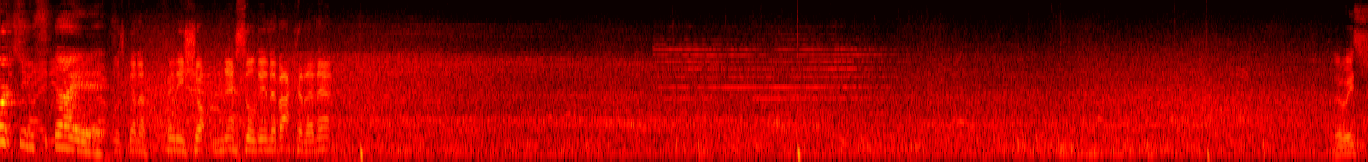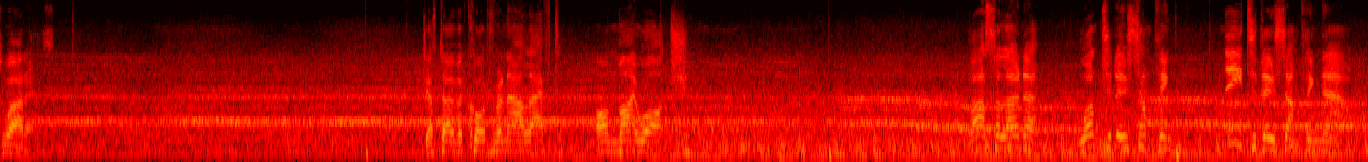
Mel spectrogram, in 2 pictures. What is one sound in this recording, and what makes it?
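A large crowd murmurs and cheers steadily in a stadium.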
